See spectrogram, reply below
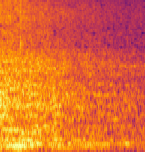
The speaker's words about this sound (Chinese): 有摩托车一直是有点吵，不知道会不会录进去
